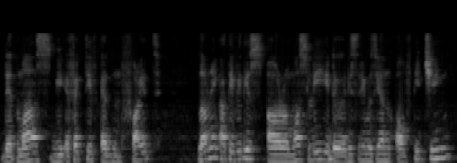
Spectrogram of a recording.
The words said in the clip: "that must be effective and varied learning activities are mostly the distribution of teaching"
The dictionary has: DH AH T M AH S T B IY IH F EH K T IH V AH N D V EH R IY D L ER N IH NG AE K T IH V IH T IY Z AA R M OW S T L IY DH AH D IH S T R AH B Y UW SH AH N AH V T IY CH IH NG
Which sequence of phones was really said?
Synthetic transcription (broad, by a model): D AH T M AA S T B IY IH F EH K T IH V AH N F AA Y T L ER N IH NG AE K T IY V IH T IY S AA R M OW S T L IY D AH D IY S T R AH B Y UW S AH N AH F T IY CH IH NG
